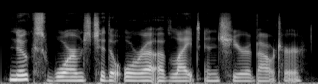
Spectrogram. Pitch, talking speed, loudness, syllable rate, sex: 170 Hz, 205 wpm, -16 LUFS, 5.2 syllables/s, female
